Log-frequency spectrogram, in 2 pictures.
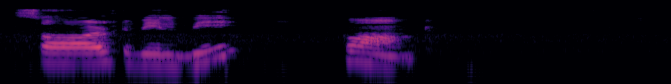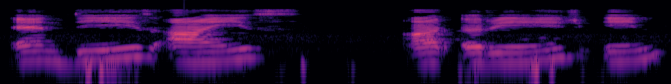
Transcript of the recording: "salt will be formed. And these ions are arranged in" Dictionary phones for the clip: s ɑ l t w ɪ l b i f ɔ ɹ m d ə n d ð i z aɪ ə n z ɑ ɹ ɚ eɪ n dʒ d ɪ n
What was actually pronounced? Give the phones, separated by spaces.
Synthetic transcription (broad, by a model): s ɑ l t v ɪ l b i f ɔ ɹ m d ə n d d i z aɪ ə z ɑ ɹ ɚ eɪ n dʒ d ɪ n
